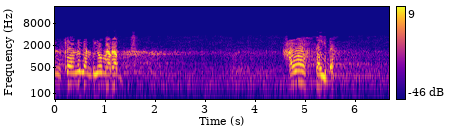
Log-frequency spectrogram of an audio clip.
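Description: An elderly man speaks slowly, with long pauses between phrases.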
